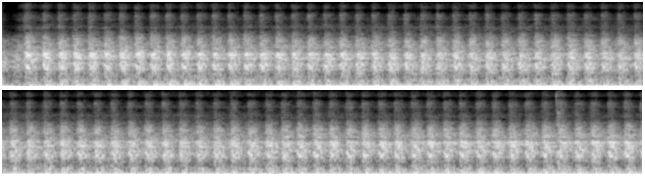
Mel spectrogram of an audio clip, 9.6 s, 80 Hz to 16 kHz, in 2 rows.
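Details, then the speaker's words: Smart car with Phaser 1000 motor swap, cold start in neutral after fuel pump priming: starter switch stuck on, steady cranking about four turns a second that never catches; smells flooded, starter stays engaged. "so the starter switch got stuck on I don't know what happened but it smells flooded now"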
